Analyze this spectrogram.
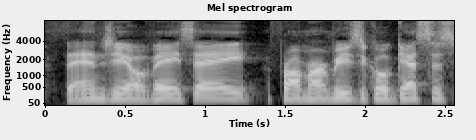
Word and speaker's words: Sangiovese: It's a soft G. Sangiovese. Sangiovese from our musical guest this evening, Bob Ardern.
